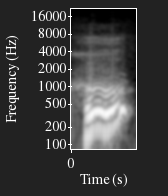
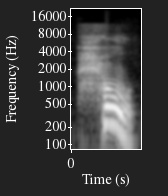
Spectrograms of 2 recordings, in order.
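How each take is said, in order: First: Said in the usual way. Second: "হু" with a dense h from the throat; h from inside. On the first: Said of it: "normal sound হচ্ছে". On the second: Shown as a demonstration. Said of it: "ভিতর থেকে". ("হু" গলার ভিতর থেকে)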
